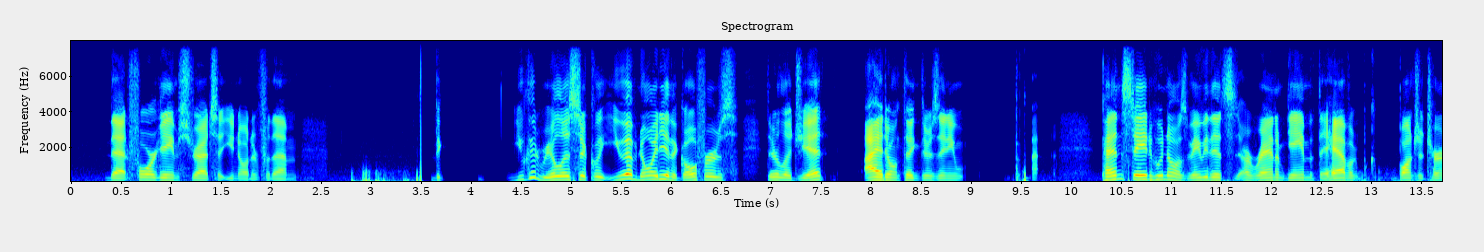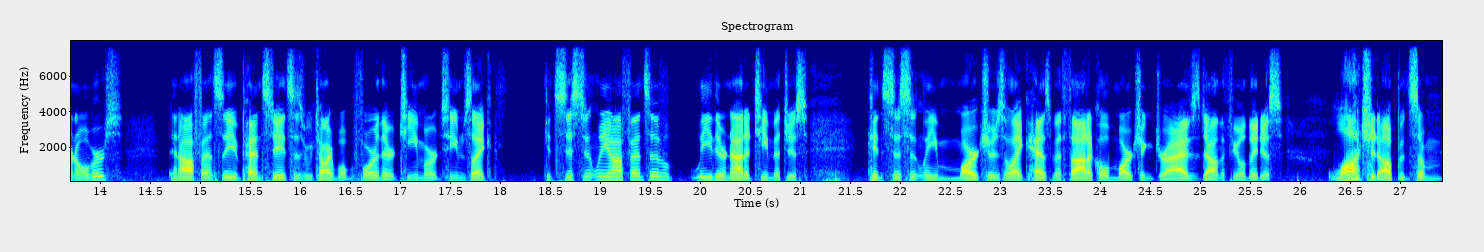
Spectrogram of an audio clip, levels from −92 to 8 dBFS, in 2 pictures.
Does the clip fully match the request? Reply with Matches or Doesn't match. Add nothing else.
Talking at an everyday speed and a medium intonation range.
Matches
